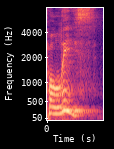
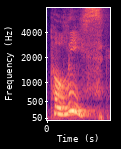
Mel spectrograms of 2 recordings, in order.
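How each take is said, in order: First: The stress is on the second syllable. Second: The same.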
